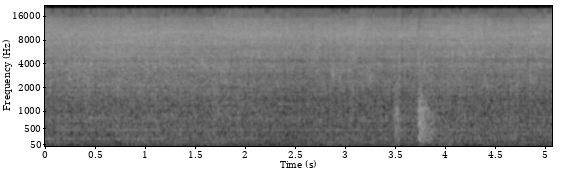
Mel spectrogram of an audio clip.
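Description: Lamb chops fry on a cast iron grill pan with a loud, dense, continuous sizzle and hiss, steady throughout with a brief scraping or shifting sound midway.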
